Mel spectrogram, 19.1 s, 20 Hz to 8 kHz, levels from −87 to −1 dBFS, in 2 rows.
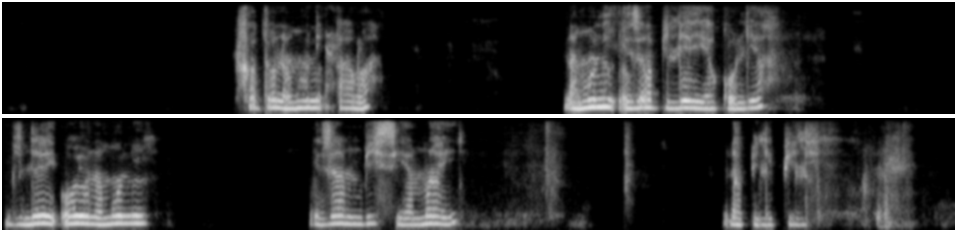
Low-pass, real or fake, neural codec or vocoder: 7.2 kHz; fake; codec, 24 kHz, 3 kbps, HILCodec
